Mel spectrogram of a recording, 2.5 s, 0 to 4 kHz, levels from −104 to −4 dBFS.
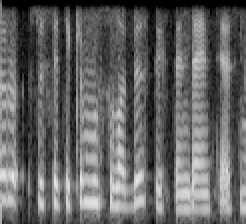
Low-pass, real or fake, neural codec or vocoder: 3.6 kHz; real; none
